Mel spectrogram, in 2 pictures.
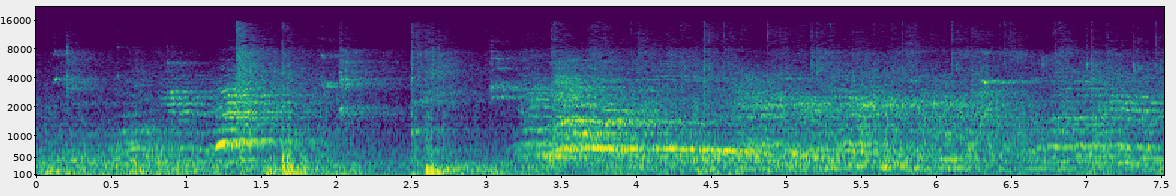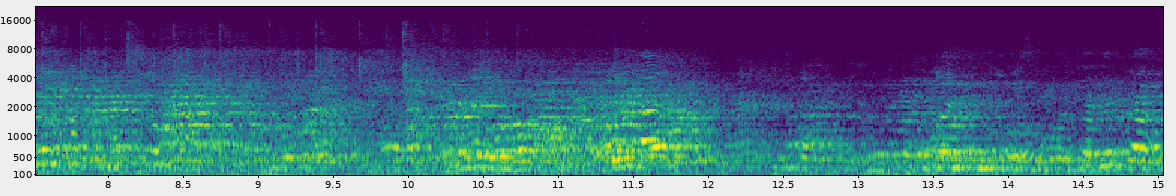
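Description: Spectators chatter and call out throughout, in a large echoing hall.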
